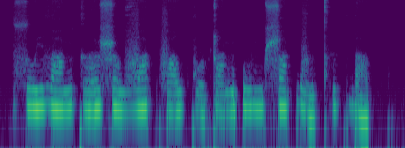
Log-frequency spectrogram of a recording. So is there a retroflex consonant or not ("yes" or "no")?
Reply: yes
